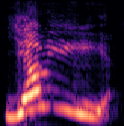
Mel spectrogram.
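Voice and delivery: high, loud, joyful call of the guest's name; excited welcome. Real, not acted. Podcast host welcoming her guest: joyful call. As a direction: greet her like a star arriving.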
